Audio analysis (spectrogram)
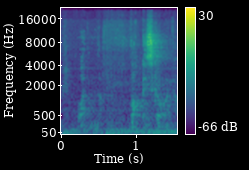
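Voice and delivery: hushed, soft, rushed whisper.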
